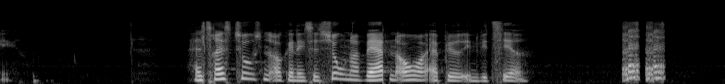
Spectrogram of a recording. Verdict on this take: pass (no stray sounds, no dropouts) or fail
fail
